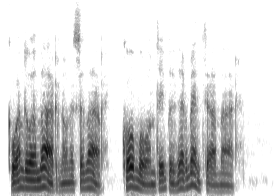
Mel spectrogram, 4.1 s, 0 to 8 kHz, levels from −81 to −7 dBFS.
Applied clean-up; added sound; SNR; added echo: none; none; none; none.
